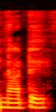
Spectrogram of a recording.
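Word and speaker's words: Naht: German में कहेंगे जमा के लिए, सिलाइयों के लिए डी नाटे। ठीक है, ये बिल्कुल हा जो है इधर साकन है, साइलेंट है, और नाट पढ़ेंगे, एनाटे की आवाज़ निकलेगी, हाँ की नाट नहीं पढ़ेंगे, नाट।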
